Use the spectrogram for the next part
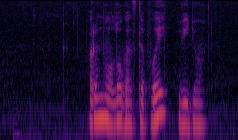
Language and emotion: Russian, neutral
